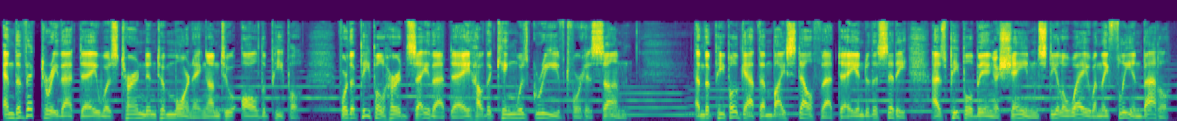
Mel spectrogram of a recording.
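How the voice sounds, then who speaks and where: Grave expressive male scripture narrator. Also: on the low side, moderate pace. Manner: steady, grave storytelling. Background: music.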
